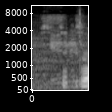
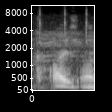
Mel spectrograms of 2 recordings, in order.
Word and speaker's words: Caesar: guy named Caesar or Kaiser, depending on how you want to pronounce it. It's spelled Kaiser, but people say it says Caesar unless they're from the Legion, in which case they pronounce it Kaiser.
